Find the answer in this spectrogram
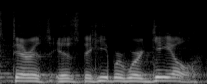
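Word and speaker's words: גיל: When God talks about his actions, the word rejoice there is the Hebrew word gil. Gil or gaul is another way to pronounce it.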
